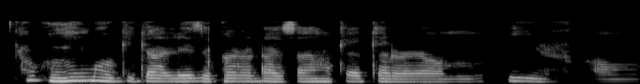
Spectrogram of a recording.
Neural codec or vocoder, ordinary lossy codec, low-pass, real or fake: codec, 16 kHz, 4 kbps, X-Codec, HuBERT features, trained on balanced general audio; none; none; fake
